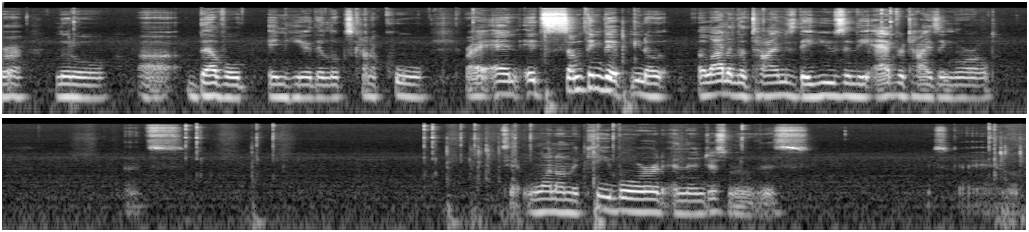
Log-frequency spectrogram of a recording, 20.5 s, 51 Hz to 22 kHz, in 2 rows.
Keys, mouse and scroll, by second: 0.7-4.7 alt+middle drag, 5.4 alt+middle click, 6.3-7.6 alt+middle drag, 8.8 click, 12.1 click, 12.8 alt+middle click, 14.5 click, 14.8 alt+middle click, 15.2 1, 15.3 middle click, 16.2 alt+middle click, 17.6-20.1 drag, 20.3 ctrl+z.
